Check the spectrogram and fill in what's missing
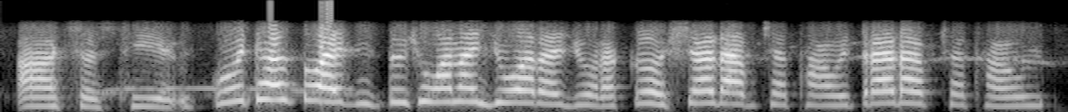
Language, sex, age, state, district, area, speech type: Kashmiri, female, 45-60, Jammu and Kashmir, Ganderbal, rural, conversation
